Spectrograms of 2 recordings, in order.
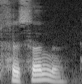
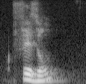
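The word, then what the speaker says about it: Faison: Pour moi, je le voyais écrit, je l'ai jamais prononcé, donc c'est la première fois que je le prononce Tu dis comment toi Faisons.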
